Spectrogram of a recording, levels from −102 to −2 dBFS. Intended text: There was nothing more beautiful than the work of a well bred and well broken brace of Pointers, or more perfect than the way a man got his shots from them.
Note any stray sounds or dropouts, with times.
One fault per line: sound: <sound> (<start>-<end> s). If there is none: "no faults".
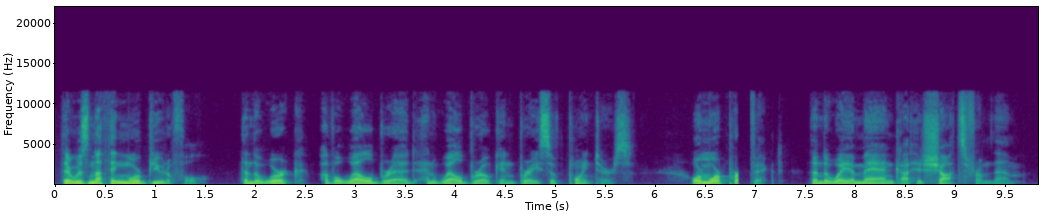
sound: dropout (6.8-7.0 s)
